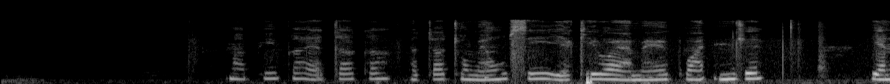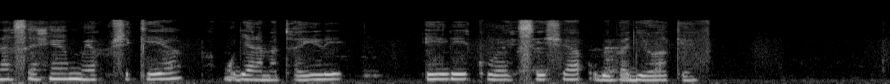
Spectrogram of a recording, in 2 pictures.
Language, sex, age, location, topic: Swahili, female, 18-24, Dar es Salaam, government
